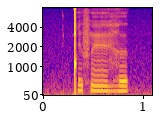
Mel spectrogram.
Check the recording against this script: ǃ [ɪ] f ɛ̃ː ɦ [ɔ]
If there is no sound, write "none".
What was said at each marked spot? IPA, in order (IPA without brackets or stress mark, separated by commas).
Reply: ɪ, ə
